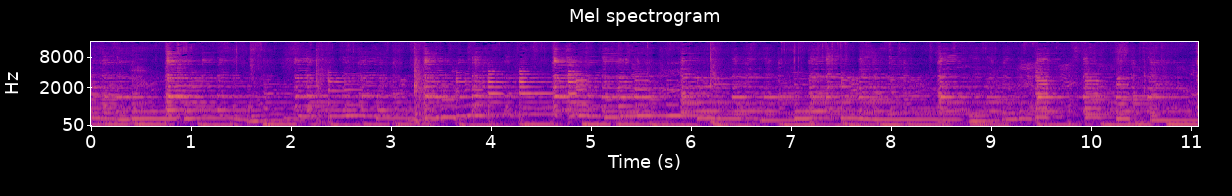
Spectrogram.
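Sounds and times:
electric guitar: 0.0 - 11.0
mandolin: 0.0 - 11.0
plucked double bass: 0.0 - 11.0.

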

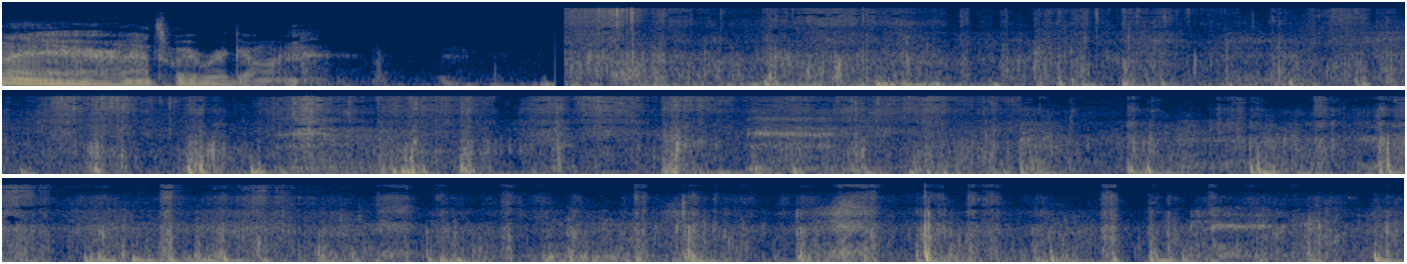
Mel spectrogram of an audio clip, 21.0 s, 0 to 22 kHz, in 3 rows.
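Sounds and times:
footsteps crunching on gravel: 2.8 - 21.0.

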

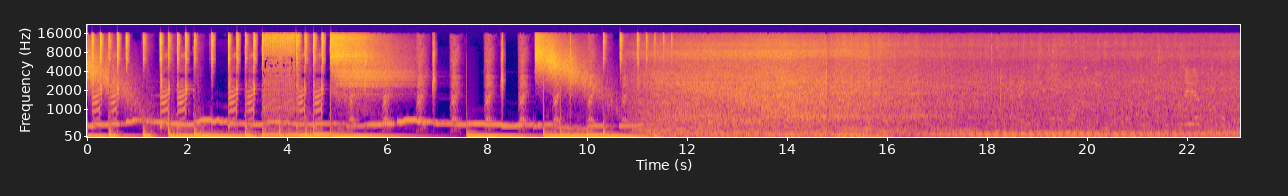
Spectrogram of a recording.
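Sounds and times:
car engine at low revs: 10.5 - 23.0.

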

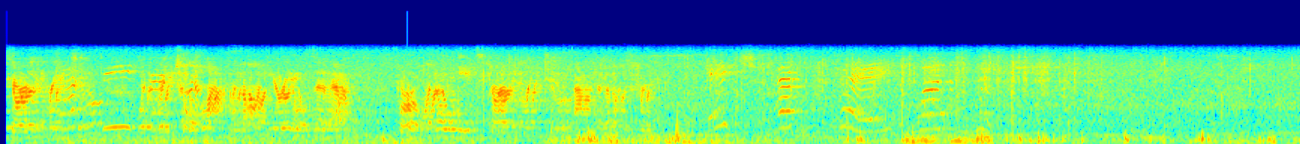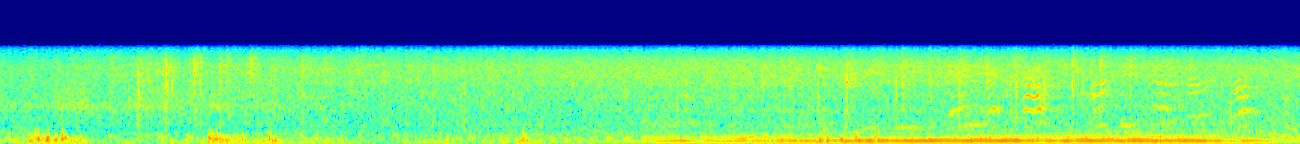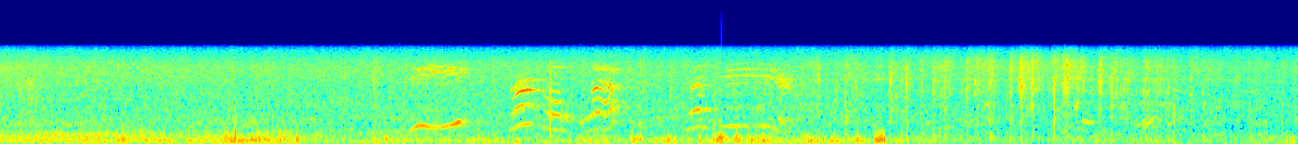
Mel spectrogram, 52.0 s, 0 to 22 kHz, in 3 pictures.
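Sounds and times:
person talking in high voice: 0.1 - 4.7, 40.1 - 43.0
wind rumble on microphone: 0.1 - 51.9
hoofbeats trotting on sand: 5.7 - 17.3, 18.0 - 35.5, 38.2 - 51.9.

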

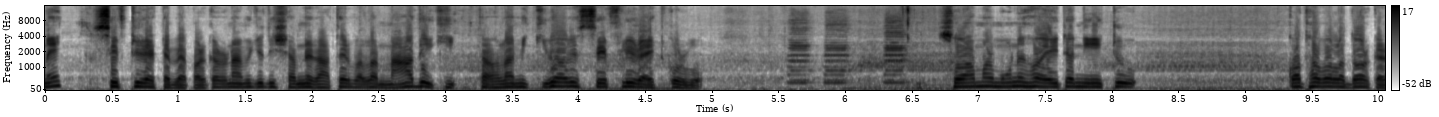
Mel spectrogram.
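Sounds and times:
motorcycle horn toots: 5.6 - 6.6.

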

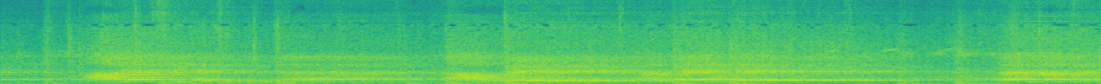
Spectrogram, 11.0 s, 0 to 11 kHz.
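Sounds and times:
group of voices singing: 0.0 - 11.0
music with low beat: 0.0 - 11.0.

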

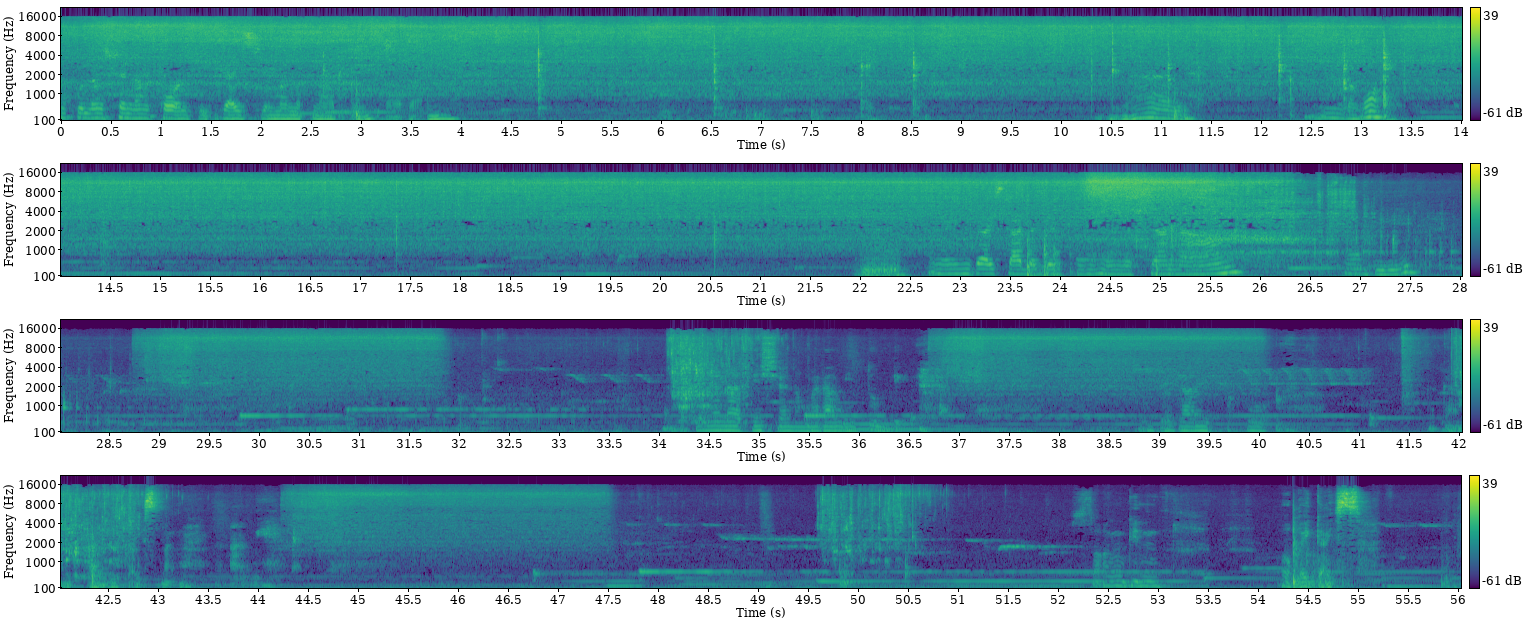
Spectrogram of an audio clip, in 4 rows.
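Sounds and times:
steam hissing: 0.0 - 28.0, 28.8 - 32.0, 36.7 - 40.2, 44.2 - 47.6
water pouring into pot: 0.0 - 31.8, 34.1 - 34.9, 41.9 - 43.0, 49.6 - 50.9
background music with held notes: 0.0 - 56.0.

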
